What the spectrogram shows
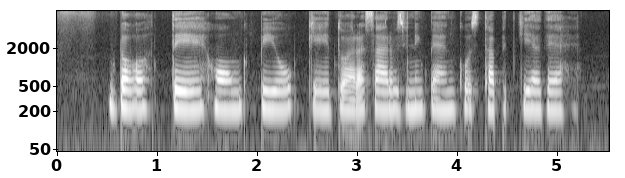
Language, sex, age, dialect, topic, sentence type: Hindi, female, 18-24, Garhwali, banking, statement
